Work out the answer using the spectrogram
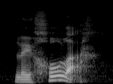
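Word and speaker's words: La Jolla: 圣地亚哥最有名、最美的一个海滩啊，叫 Le Hola，然后它是一个西班牙语发音。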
